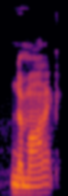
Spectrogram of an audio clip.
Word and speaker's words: mnemonic: it's just it's wild mnemonic mnemonic yeah silent um like my neighbor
